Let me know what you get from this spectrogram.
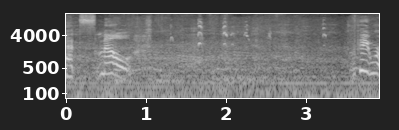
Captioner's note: flies buzz, rat squeaks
